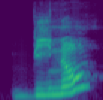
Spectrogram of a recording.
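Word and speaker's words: vino: that it's B okay moving on to letter B which uh is exactly the same as letter V they're identical twins in pronunciation so you will not hear a difference let me show you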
